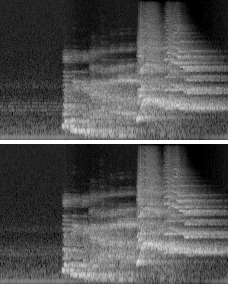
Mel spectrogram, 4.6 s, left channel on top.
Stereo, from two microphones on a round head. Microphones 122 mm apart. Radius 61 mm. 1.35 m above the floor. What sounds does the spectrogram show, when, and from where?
1.2 s laughter: 30° right (ahead or behind), 2.5 m; by 2.6 s 20° right (ahead or behind), 1.3 m
2.7 s a scream: 40° right (ahead or behind), 2.5 m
